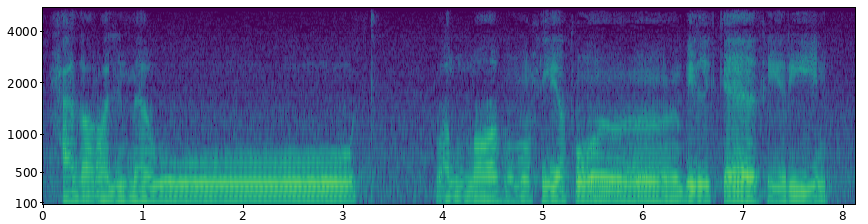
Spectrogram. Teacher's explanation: قصرت في الكافرين، ده مد عارض، ومديت اطول في اللين العارض قلت الموت، فهنا مديت الاضعف وقصرت القوي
